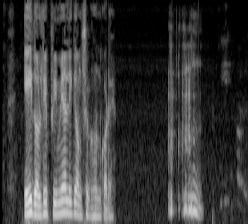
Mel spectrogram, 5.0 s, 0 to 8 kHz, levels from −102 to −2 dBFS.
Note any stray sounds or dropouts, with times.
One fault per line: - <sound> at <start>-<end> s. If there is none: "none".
- throat clearing at 3.3-4.1 s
